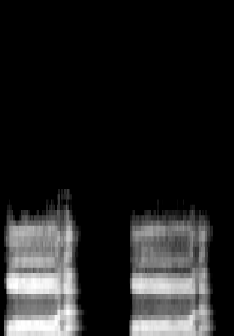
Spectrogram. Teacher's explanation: ketika dibaca dengan mad dan dipanjangkan itu lebih terdengar lebih kelihatan suara ketebalannya berbeda dengan kalau mengucapkan qo saja qo dengan qo qo dengan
